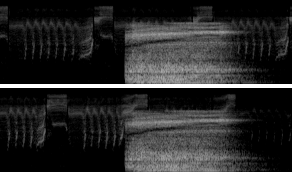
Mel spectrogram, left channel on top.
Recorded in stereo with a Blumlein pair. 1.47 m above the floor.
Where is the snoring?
15° left, 1.6 m.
